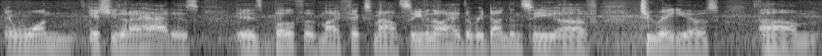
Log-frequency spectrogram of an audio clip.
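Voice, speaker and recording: Male boat captain presenter, mid-pitched, conversational and halting, casual how-to delivery, faint steady hum behind him. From southeastern United States. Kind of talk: casual instructional vlog.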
